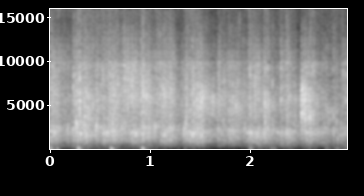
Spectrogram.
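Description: An audience applauds steadily, many hands clapping in a dense, continuous patter with a few louder individual claps standing out, loud throughout the whole stretch.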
